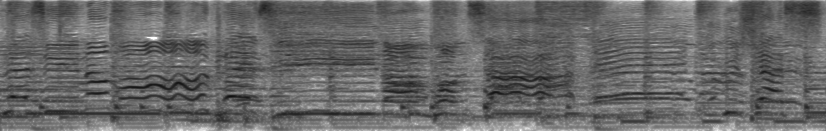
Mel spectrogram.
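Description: A woman singing a worship song into a microphone, holding notes with a wide, wavering vibrato.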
